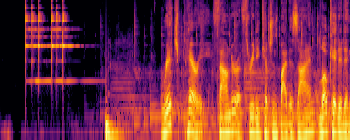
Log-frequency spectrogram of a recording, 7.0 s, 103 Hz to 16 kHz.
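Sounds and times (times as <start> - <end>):
small bright bell ringing: 0.5 - 2.1
speech: 3.2 - 7.0.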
